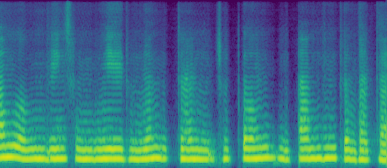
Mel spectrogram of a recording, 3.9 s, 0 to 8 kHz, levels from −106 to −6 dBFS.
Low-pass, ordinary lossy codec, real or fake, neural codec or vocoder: none; none; fake; codec, 16 kHz, 0.5 kbps, FreqCodec, smaller model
